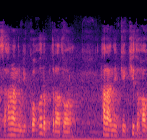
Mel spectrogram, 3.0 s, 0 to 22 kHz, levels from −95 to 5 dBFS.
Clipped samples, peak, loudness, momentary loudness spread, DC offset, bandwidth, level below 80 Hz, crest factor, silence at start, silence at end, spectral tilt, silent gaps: under 0.1%; 0 dBFS; -21 LUFS; 13 LU; 1%; 13 kHz; -56 dBFS; 22 dB; 0 s; 0 s; -2.5 dB/octave; none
